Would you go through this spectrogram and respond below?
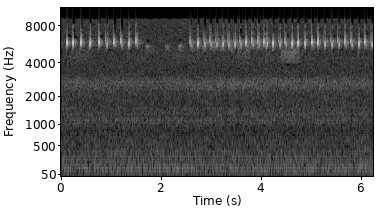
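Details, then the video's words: Black cricket chirping in a 2020 National Institute of Biological Resources recording: quick high pulses, a pause of about a second, then the rapid chirping resumes steadily to the end over quiet hiss. "검은귀뚜라미, 여러번 듣기, 곤충소리"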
